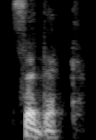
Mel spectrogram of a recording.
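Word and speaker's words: צדק: Tzedek. And notice again, one of those words with an echo vowel, same vowel in 2 syllables. So the first one is the stressed one, like Melech and my name.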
